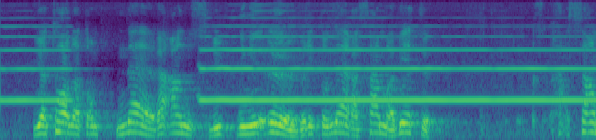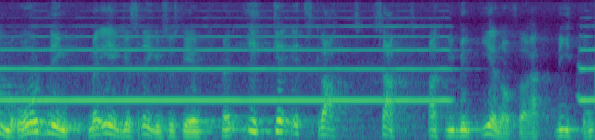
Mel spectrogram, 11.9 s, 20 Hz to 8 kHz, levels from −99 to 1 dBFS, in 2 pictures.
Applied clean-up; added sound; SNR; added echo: none; Trumpet; 7 dB; reverberation time 0.7 s.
